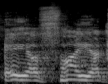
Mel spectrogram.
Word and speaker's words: Eyjafjallajökull: And I think, actually, the way you're supposed to pronounce it is... Hutch. If only. It changes it. Apparently, it's Eyjafjallajökull. Leiokodl.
